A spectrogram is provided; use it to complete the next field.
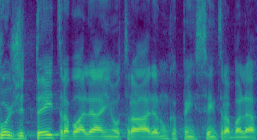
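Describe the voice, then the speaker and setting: This man talks at a fairly quick pace. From Brazil, São Paulo. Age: 40s. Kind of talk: interview conversation.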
